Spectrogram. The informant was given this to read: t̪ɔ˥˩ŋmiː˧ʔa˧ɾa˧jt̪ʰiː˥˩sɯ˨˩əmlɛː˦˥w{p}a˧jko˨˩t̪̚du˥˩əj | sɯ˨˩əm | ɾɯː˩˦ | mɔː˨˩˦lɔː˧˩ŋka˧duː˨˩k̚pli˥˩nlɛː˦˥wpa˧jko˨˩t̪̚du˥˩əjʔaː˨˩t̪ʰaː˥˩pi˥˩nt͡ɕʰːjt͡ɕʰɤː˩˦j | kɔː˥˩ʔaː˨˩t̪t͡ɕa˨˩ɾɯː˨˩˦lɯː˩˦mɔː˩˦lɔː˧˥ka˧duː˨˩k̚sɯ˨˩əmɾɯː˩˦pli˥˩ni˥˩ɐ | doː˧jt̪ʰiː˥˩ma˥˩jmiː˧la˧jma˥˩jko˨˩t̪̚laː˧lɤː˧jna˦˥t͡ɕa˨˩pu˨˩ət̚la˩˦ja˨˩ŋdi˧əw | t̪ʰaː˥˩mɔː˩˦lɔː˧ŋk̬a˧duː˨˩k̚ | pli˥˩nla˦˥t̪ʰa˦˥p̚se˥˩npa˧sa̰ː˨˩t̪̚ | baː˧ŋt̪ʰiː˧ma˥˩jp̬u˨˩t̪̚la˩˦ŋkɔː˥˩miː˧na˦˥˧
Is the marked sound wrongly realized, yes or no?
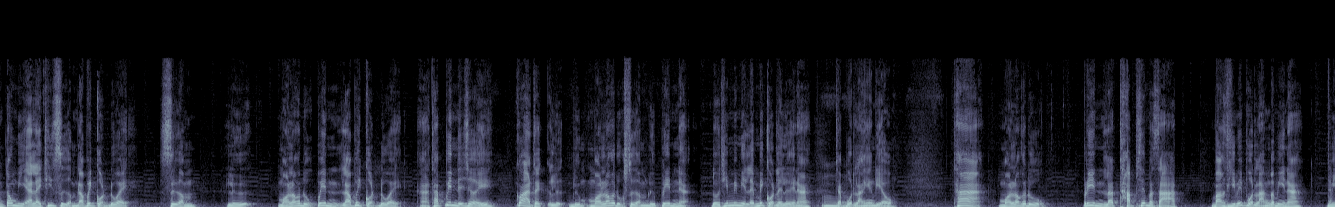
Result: no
